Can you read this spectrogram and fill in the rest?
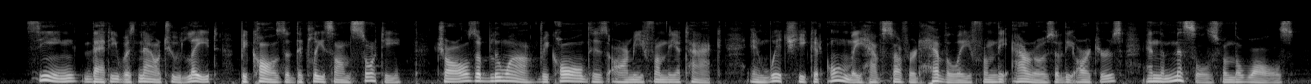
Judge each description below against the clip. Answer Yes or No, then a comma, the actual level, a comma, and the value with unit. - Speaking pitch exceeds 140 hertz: No, low, 115 Hz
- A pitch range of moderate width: Yes, average, 4.7 semitones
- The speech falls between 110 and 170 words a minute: No, average, 190 wpm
